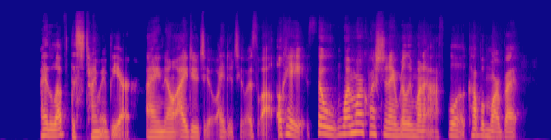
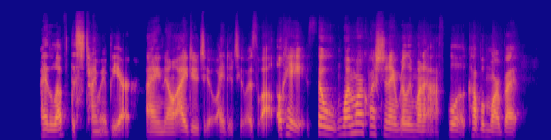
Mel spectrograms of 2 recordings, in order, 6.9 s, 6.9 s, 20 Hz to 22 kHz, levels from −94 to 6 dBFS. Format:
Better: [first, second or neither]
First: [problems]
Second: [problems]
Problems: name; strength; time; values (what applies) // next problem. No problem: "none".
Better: first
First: none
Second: thin; very; fading below 550 Hz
